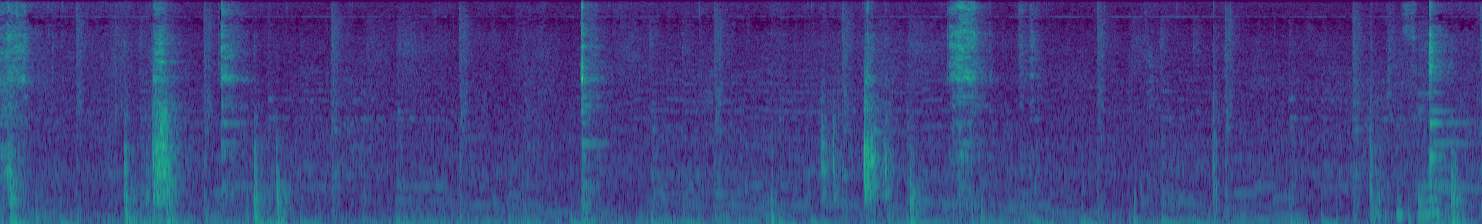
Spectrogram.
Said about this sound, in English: just mixing that so the mixture goes everywhere and the taste is sinking in to the linguine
